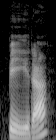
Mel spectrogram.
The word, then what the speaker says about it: pera: La poire, on appelle ça pera. Pera. Il faut faire le roulement pour bien prononcer les R.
